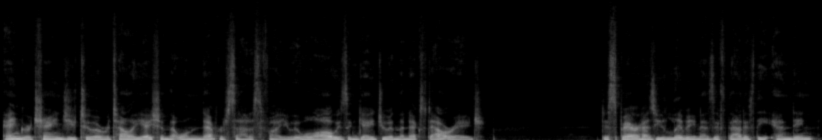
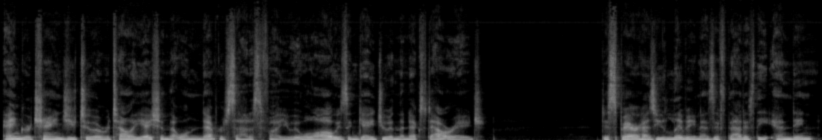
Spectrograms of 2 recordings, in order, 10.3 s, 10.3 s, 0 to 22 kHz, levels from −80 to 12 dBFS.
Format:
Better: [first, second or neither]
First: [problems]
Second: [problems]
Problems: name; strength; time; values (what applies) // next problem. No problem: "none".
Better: second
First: muffled; slightly; fading above 3 kHz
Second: none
